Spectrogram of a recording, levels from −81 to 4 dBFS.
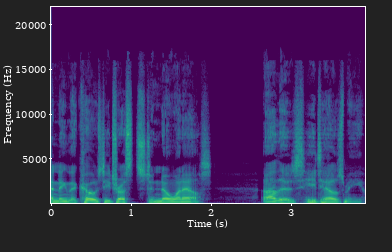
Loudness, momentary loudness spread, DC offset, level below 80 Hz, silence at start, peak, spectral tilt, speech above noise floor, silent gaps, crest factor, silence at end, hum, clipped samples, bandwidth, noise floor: -21 LUFS; 7 LU; under 0.1%; -56 dBFS; 0 s; -6 dBFS; -4.5 dB/octave; 38 dB; none; 16 dB; 0.05 s; none; under 0.1%; 17 kHz; -59 dBFS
